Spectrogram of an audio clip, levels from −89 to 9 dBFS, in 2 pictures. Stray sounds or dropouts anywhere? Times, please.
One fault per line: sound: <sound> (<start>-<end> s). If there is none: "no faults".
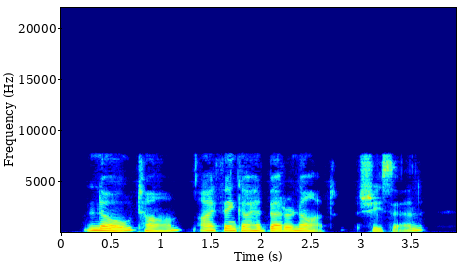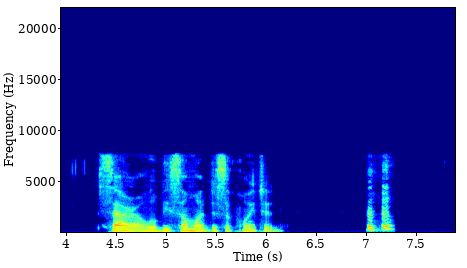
sound: laugh (7.0-7.3 s)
